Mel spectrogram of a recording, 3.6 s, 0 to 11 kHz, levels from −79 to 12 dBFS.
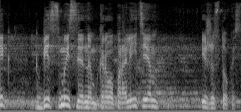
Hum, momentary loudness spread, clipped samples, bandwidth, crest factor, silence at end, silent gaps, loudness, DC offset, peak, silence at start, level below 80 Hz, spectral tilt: none; 14 LU; under 0.1%; 11 kHz; 16 dB; 0 s; none; -17 LUFS; 1%; -2 dBFS; 0 s; -56 dBFS; -5 dB/octave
